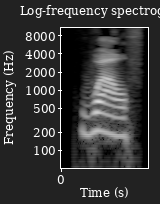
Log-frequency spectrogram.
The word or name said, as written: wealth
